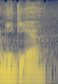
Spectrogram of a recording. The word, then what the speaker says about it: Midea: they're partnering with like home appliance giants such as how do you pronounce this in English? Midea? Media.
